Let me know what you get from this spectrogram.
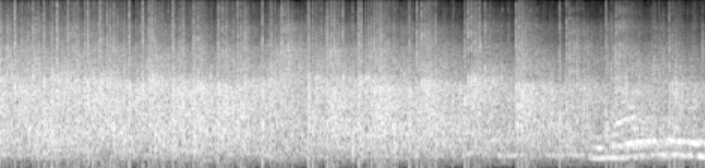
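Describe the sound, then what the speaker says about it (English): Students at a high school honor roll assembly are cheered by an audience with dense, continuous clapping that holds steady from start to finish, loud and close, with some voices mixed in. "Let's give your peers another round of applause for their accomplishments."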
